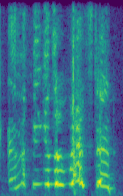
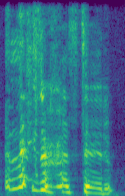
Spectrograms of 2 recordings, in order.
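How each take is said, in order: First: High, fast disbelieving exclamation; real shocked squeal; excited. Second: Said in the usual way. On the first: Real, not acted. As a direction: blurt it out in shock. Excited retelling of plot.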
